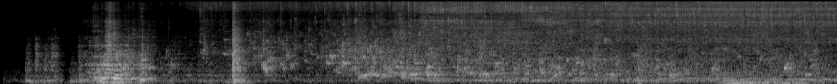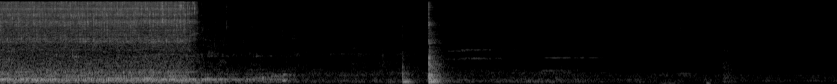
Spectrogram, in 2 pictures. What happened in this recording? I flushed the toilet and then walked to the sink to wash my hands.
